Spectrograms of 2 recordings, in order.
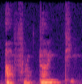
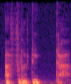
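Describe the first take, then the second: First: The name is pronounced the English way. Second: The name is pronounced the Spanish way. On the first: "So in English is" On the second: "And in Espanol"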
